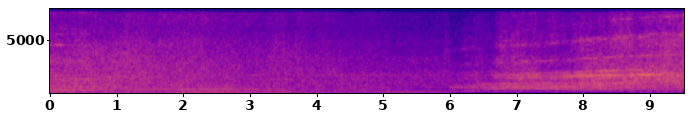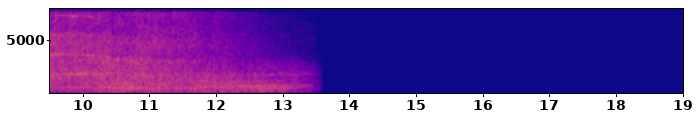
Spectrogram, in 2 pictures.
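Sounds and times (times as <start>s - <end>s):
car engine accelerating: 0.0s - 13.6s
race car engine steady note: 0.0s - 13.6s.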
